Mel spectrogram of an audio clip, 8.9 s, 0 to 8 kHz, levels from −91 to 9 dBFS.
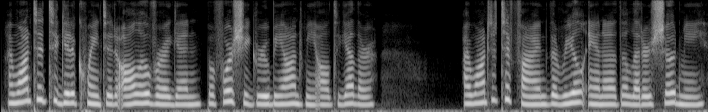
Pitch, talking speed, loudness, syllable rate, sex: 230 Hz, 160 wpm, -16 LUFS, 5.2 syllables/s, female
